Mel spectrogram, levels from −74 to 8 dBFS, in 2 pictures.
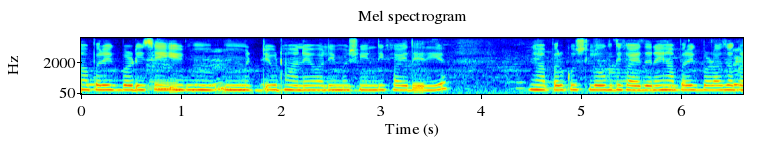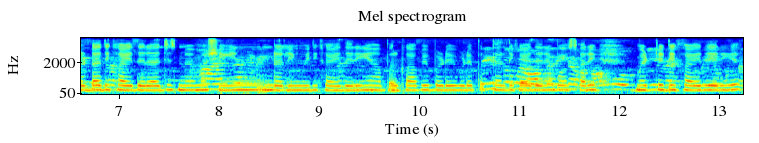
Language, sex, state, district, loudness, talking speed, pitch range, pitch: Hindi, female, Chhattisgarh, Bilaspur, -15 LUFS, 260 wpm, 235-245 Hz, 240 Hz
